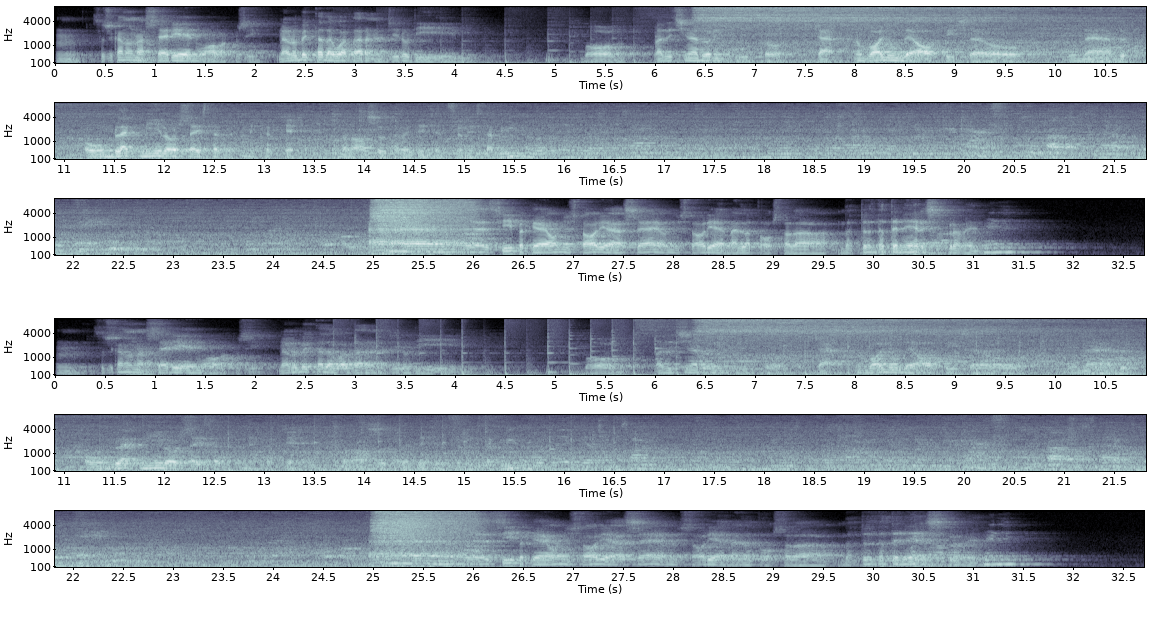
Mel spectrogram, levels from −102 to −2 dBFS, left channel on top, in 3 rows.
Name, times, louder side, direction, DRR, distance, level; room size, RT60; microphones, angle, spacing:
voice 1, 0.0-4.2 5.3-5.7 6.0-7.3 7.6-9.7 10.1-10.7 11.2-15.5 24.9-31.1, left 4 dB, 50° left, 5 dB, 0.5 m, -24 dB
sound 1, 2.7-16.7, right 5 dB, 85° right, 0.4 m, -34 dB
sound 2, 6.4-26.0, left 1 dB, 30° left, 1.6 m, -27 dB
voice 2, 10.3-11.5 15.1-22.6 25.0-26.0 30.3-30.8 31.0-31.4, equal, 15° right, 1 dB, 0.9 m, -33 dB
8.7 x 6.2 x 4.5 m, 1.5 s
head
